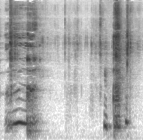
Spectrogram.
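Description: A woman's short 'ooh' through pursed lips, then after a pause of about a second, a brief throat-clearing.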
